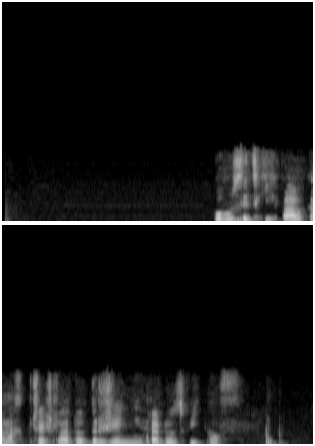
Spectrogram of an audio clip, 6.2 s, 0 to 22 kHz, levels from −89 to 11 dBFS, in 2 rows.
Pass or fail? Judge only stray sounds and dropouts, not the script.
pass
